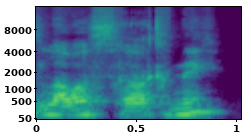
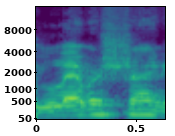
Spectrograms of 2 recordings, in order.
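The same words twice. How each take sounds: First: It is said with an Afrikaans pronunciation. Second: It is said with an Australian pronunciation.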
